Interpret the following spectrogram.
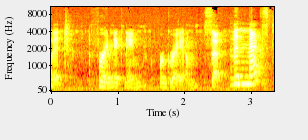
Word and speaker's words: Graham: that worries me so Graham is a strong name I love Graham I say it almost as if I'm saying great um but we live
